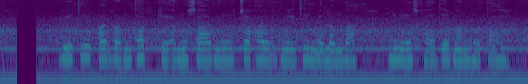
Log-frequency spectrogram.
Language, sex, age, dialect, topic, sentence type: Hindi, female, 18-24, Marwari Dhudhari, banking, statement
